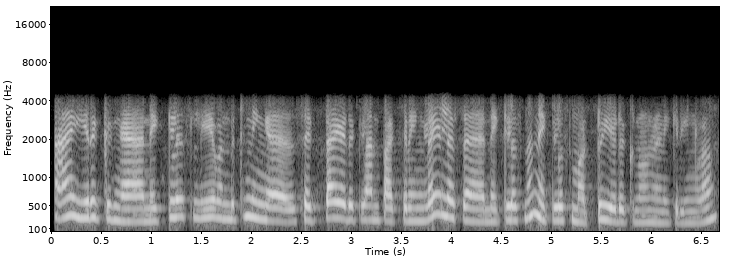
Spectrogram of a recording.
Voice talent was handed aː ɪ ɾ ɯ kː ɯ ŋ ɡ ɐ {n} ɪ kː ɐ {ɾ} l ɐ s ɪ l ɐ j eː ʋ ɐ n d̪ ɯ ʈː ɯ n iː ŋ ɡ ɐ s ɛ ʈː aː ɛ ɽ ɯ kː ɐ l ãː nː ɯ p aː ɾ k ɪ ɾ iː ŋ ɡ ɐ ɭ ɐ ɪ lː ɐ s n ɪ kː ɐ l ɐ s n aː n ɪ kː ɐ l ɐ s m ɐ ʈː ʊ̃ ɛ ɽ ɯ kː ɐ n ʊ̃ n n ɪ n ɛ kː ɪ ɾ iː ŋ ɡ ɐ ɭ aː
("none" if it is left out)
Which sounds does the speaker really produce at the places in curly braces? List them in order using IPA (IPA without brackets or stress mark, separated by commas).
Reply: n, none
